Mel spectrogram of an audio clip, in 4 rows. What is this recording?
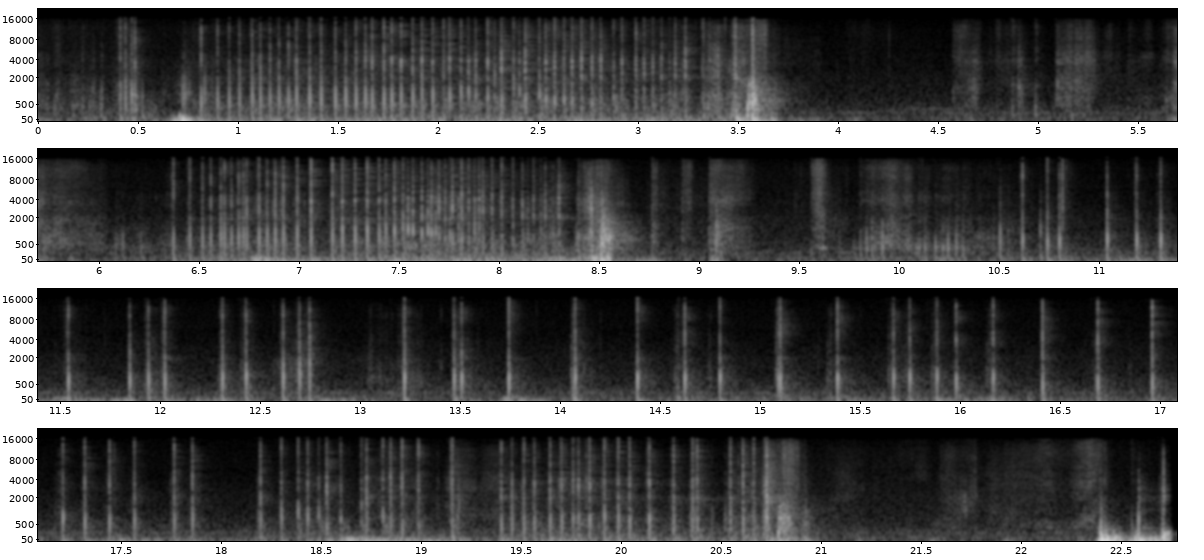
Going quickly through the pages of a book. Recorded with a Zoom H1.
